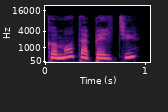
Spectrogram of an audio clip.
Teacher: The T at the end of comment is silent.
